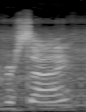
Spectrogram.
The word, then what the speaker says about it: Versailles: vers I don't know how you say it versai State Park in Versailles Indiana can I ask you a question of course how do you pronounce where we're at oh Versailles Versailles that's what I thought it was we're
